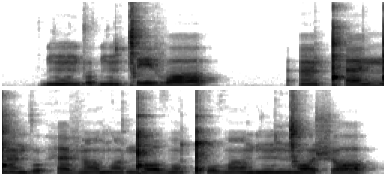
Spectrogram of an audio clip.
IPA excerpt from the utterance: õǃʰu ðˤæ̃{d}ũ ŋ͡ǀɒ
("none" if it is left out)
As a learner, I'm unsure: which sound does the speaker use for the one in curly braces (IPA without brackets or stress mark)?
d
